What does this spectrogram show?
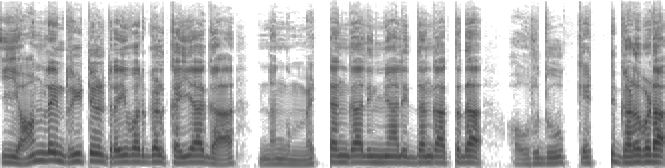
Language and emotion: Kannada, fearful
